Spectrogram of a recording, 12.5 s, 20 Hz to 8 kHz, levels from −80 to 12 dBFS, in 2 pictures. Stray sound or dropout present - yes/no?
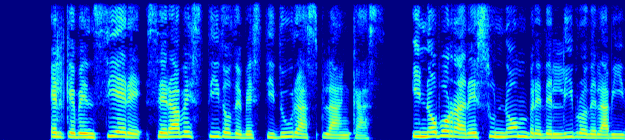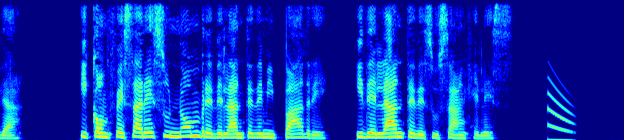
yes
